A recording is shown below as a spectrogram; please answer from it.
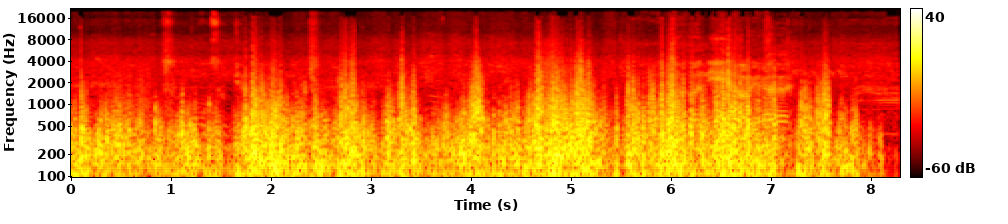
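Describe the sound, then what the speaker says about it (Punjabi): Strong wind blows outdoors during a rainstorm, roaring and buffeting close against the microphone in continuous gusts that swell and ease over several seconds. "ਮੀਂਹ ਵੀ ਬਹੁਤ ਤੇਜ਼ ਕਿਦਾਂ ਹਵਾ ਤੁਸੀਂ ਇੱਥੋਂ ਚੈੱਕ ਕਰ ਸਕਦੇ ਹੋਗੇ ਕਿੰਨੀ ਹਵਾ ਚੱਲਣ ਲੱਗ ਪਈ"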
